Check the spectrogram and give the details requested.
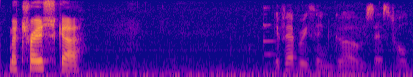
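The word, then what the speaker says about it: matryoshka: that can be collected matreshka now I know how to say it matroska if everything goes as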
